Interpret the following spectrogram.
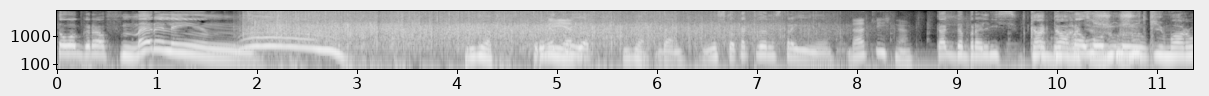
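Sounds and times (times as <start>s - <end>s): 
speech: 0.0s - 3.0s, 4.1s - 11.3s
loud dense applause: 1.8s - 8.0s.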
